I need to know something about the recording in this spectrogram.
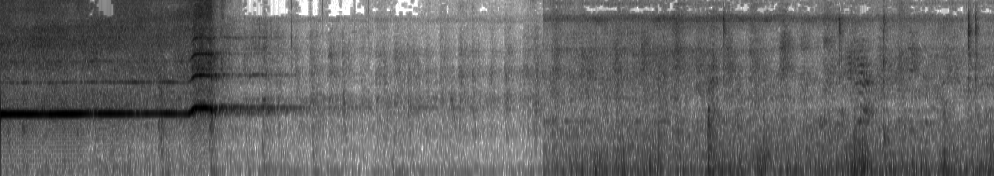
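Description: A steam locomotive chugs away slowly down the track.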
